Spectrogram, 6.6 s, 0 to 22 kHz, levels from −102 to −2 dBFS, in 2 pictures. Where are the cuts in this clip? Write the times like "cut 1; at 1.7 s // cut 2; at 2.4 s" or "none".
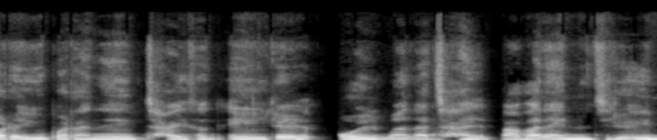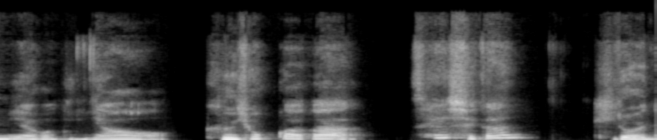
cut 1; at 4.2 s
